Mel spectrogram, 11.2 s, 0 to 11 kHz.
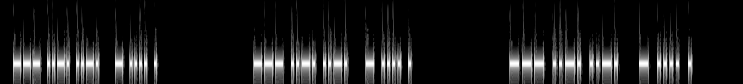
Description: Morse code, heard as a keyed tone, about 30 wpm, 700 Hz. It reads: OFF THE OFF THE OFF THE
